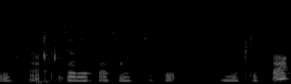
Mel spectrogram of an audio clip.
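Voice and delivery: speaking very softly. With nobody around listening, the speaker talks on in a whisper. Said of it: "Je parle tout bas".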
